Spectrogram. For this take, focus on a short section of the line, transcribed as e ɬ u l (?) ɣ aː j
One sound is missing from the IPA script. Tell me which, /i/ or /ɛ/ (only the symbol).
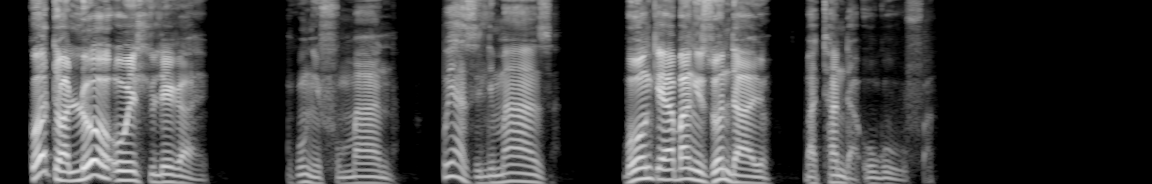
ɛ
